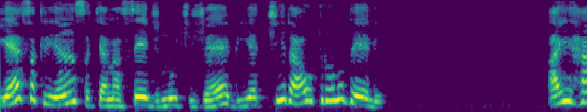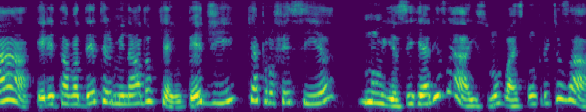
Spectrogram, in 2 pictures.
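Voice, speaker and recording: A high-pitched female voice with very wide swings in pitch, at a moderate pace. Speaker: YouTuber on paganism and witchcraft. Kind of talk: informal educational talk.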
